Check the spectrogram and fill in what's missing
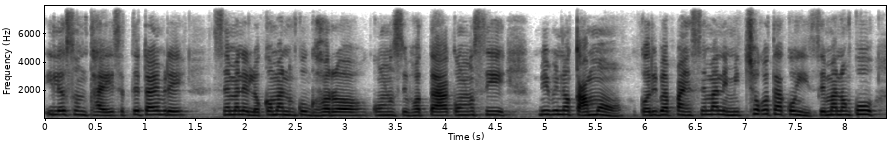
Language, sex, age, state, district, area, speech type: Odia, female, 45-60, Odisha, Kandhamal, rural, spontaneous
